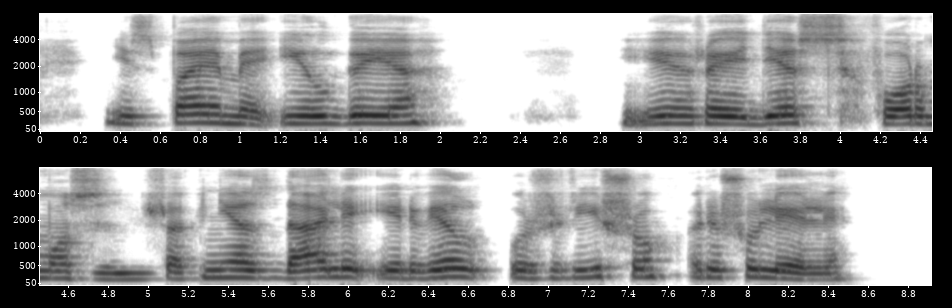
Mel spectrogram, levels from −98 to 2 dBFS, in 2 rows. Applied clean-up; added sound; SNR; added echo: neural mask model Resemble Enhance denoiser.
